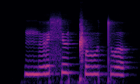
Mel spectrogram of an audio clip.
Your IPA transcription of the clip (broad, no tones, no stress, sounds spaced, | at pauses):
ŋ ʏ s ʉ ǁ u tʷ ɤ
